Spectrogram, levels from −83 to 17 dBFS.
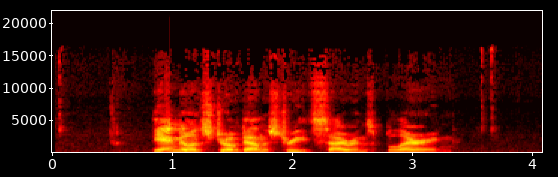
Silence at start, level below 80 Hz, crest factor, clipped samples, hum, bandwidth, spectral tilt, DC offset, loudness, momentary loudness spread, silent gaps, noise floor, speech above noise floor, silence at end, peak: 0.85 s; -70 dBFS; 20 dB; under 0.1%; none; 16.5 kHz; -1 dB/octave; under 0.1%; -17 LUFS; 9 LU; none; -53 dBFS; 35 dB; 0.9 s; 0 dBFS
